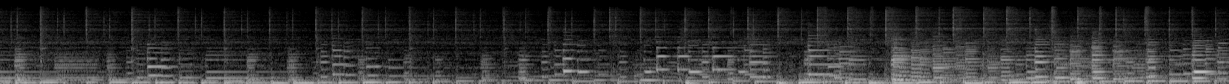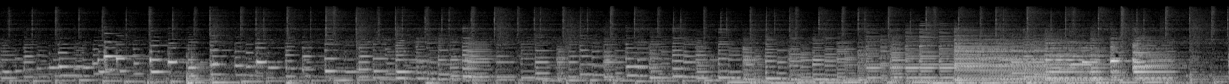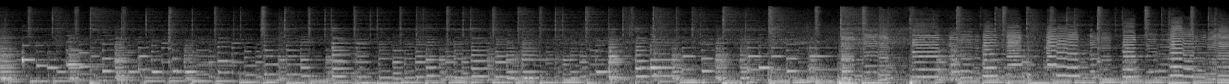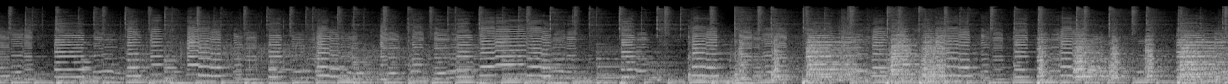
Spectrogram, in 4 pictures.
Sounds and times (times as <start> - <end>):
Music: 0.0 - 49.1.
